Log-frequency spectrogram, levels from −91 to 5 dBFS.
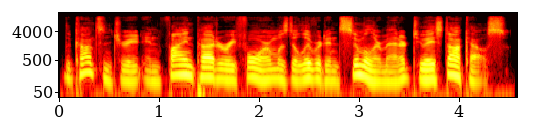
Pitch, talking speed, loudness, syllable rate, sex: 135 Hz, 195 wpm, -18 LUFS, 6.2 syllables/s, male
